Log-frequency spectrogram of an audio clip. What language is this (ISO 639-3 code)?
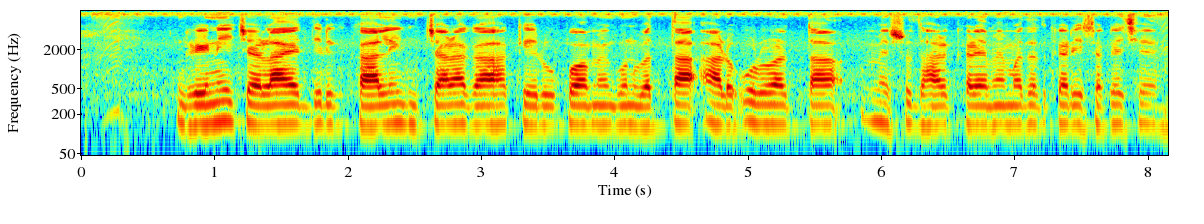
mai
